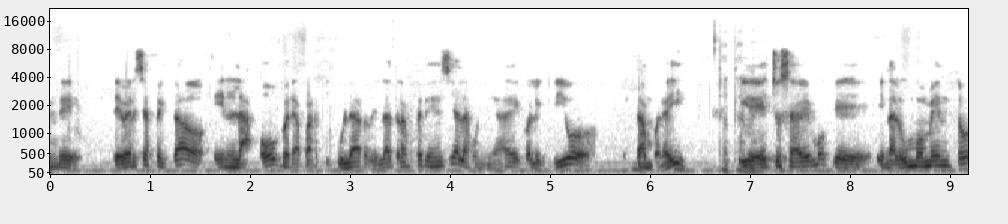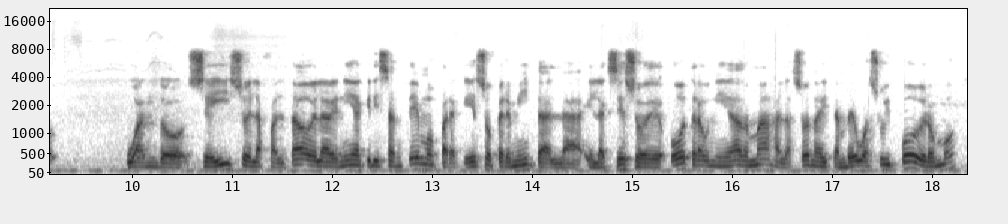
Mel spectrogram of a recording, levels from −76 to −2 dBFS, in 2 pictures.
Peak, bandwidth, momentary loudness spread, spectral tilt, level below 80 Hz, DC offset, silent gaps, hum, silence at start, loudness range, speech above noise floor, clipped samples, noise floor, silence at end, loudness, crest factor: -4 dBFS; 16 kHz; 7 LU; -4 dB/octave; -56 dBFS; under 0.1%; none; none; 0 s; 3 LU; 23 dB; under 0.1%; -43 dBFS; 0.1 s; -21 LUFS; 18 dB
